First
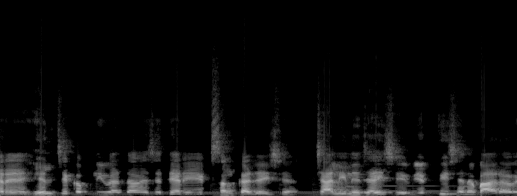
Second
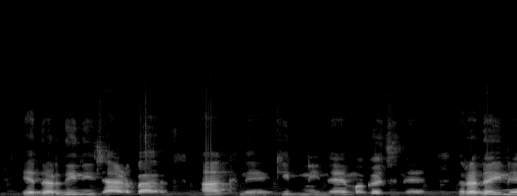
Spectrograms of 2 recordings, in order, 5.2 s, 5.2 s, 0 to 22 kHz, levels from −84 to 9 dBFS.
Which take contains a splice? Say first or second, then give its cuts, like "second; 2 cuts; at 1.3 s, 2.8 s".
first; 1 cut; at 3.0 s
